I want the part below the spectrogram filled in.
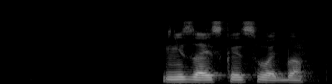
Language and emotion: Russian, neutral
